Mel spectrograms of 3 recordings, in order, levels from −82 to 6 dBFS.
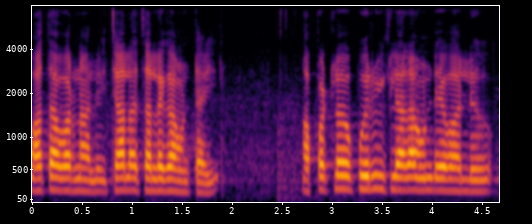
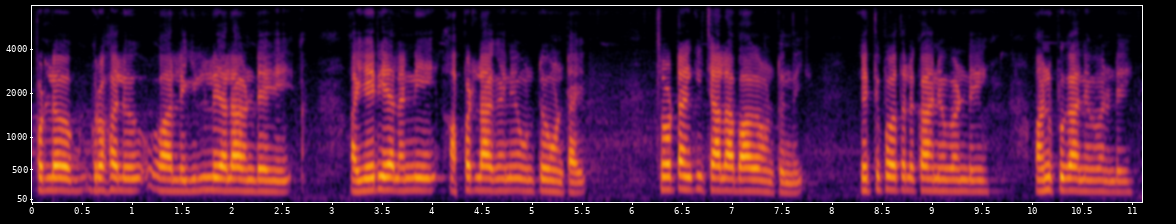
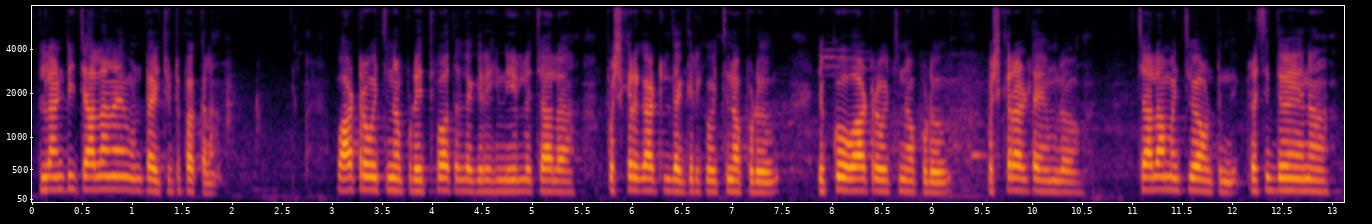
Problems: background sounds at intervals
